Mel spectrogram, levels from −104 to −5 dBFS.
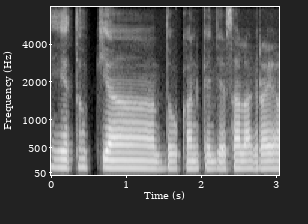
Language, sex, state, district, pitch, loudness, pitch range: Hindi, male, Tripura, Unakoti, 130 Hz, -18 LUFS, 130-140 Hz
